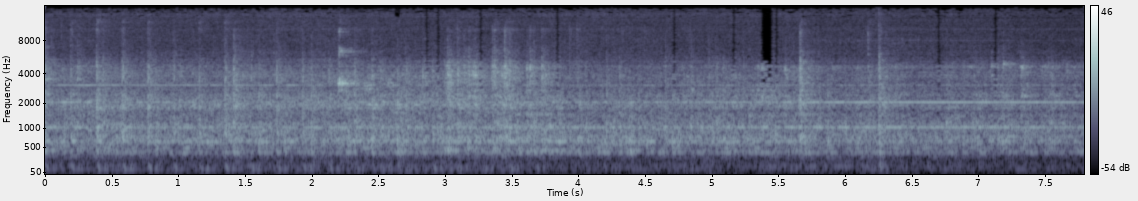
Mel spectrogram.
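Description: NEMA 23 stepper motors driving a homemade CNC mill's table along its lead screw, running steadily: a whine of several steady tones over a rattling rumble.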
